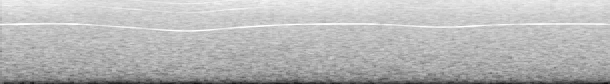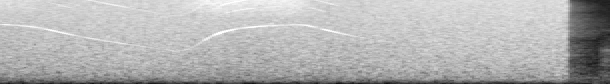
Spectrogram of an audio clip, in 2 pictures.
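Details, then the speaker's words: Simulated dental drill, high whining sound rising and falling in pitch, partly masked by loud hissing white noise used as audio analgesia, the idea being that noise masks the drill sound and relieves pain. "So the idea is partly that some of the pain is synesthetic, right? It's in a reaction to the sound of the drill, and the noise actually masks it."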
